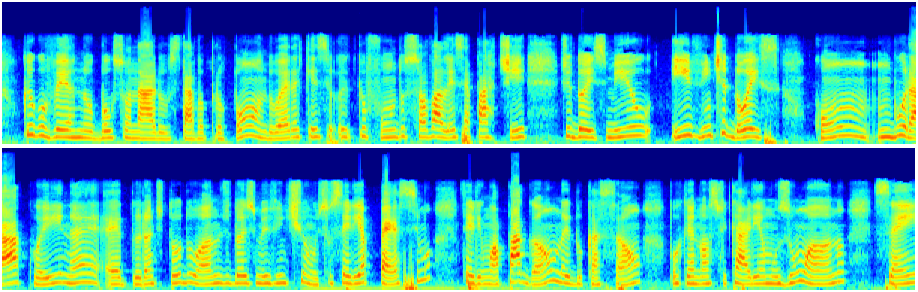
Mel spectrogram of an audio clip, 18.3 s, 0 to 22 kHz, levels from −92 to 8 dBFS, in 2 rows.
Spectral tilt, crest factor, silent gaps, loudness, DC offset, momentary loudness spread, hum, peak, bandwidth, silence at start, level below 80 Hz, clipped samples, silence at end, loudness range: -3.5 dB/octave; 16 dB; none; -16 LUFS; under 0.1%; 9 LU; none; 0 dBFS; 15 kHz; 0 s; -34 dBFS; under 0.1%; 0 s; 3 LU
